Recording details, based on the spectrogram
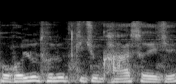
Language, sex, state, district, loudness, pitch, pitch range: Bengali, male, West Bengal, North 24 Parganas, -14 LUFS, 140 Hz, 135-155 Hz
